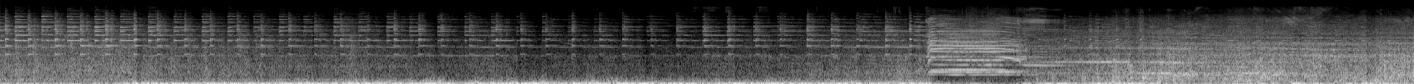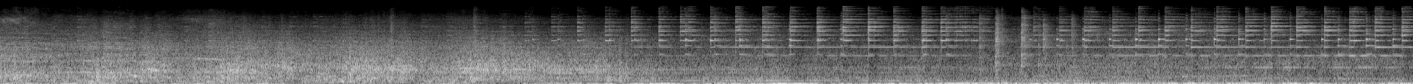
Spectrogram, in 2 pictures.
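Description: Level crossing bells ringing in a steady rhythm while a train passes, its wheels clattering over the rails. One horn blast lasting about a second comes about ten seconds in.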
